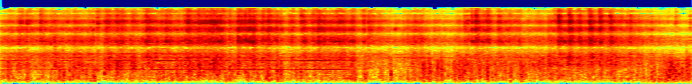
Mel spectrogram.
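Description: Passenger train running at speed, heard from beside an open carriage doorway: a steady rumble and rattle of the coaches on the track with rushing air. A faint steady tone sounds through the first half.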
